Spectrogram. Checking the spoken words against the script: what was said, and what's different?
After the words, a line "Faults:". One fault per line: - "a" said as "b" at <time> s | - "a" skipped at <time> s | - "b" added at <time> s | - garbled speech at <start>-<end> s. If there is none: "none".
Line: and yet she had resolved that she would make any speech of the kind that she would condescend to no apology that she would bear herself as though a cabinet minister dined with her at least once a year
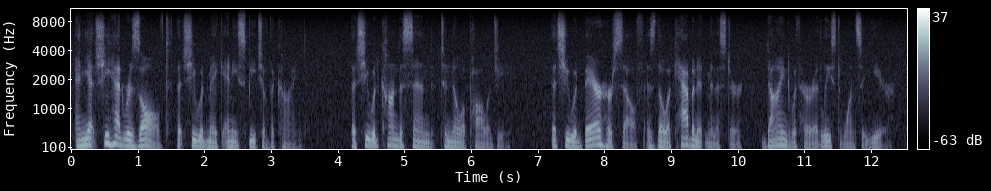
and yet she had resolved that she would make any speech of the kind that she would condescend to no apology that she would bear herself as though a cabinet minister dined with her at least once a year
Faults:
none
